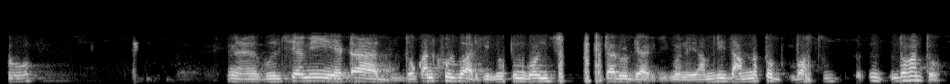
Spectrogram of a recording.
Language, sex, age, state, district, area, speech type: Bengali, male, 18-30, West Bengal, Bankura, urban, conversation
